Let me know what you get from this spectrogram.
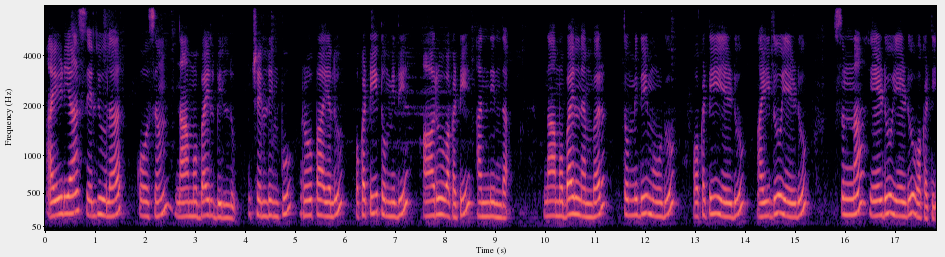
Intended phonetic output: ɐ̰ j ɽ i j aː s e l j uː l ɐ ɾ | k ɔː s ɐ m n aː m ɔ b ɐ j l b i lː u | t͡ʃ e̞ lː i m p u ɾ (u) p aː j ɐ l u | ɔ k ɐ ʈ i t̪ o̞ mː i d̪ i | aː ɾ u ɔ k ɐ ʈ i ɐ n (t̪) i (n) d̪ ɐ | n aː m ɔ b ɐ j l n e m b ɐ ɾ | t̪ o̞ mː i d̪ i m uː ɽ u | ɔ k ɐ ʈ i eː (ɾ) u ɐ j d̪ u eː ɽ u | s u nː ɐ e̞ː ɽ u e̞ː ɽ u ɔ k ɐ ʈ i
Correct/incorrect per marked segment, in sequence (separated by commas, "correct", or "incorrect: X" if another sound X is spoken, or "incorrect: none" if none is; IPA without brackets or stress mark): incorrect: uː, incorrect: d̪, correct, incorrect: ɽ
